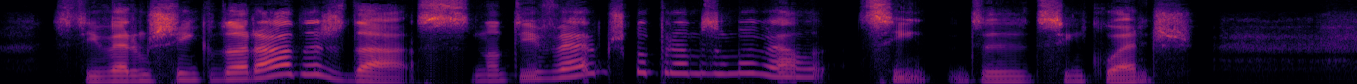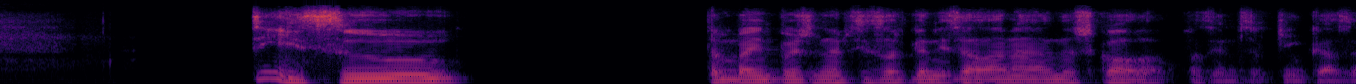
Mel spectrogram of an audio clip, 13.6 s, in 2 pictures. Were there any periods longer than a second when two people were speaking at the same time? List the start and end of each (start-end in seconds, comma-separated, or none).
none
